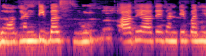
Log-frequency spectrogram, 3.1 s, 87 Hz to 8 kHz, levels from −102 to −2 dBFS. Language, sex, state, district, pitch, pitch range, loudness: Hindi, female, Bihar, Vaishali, 300 Hz, 295-310 Hz, -16 LUFS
